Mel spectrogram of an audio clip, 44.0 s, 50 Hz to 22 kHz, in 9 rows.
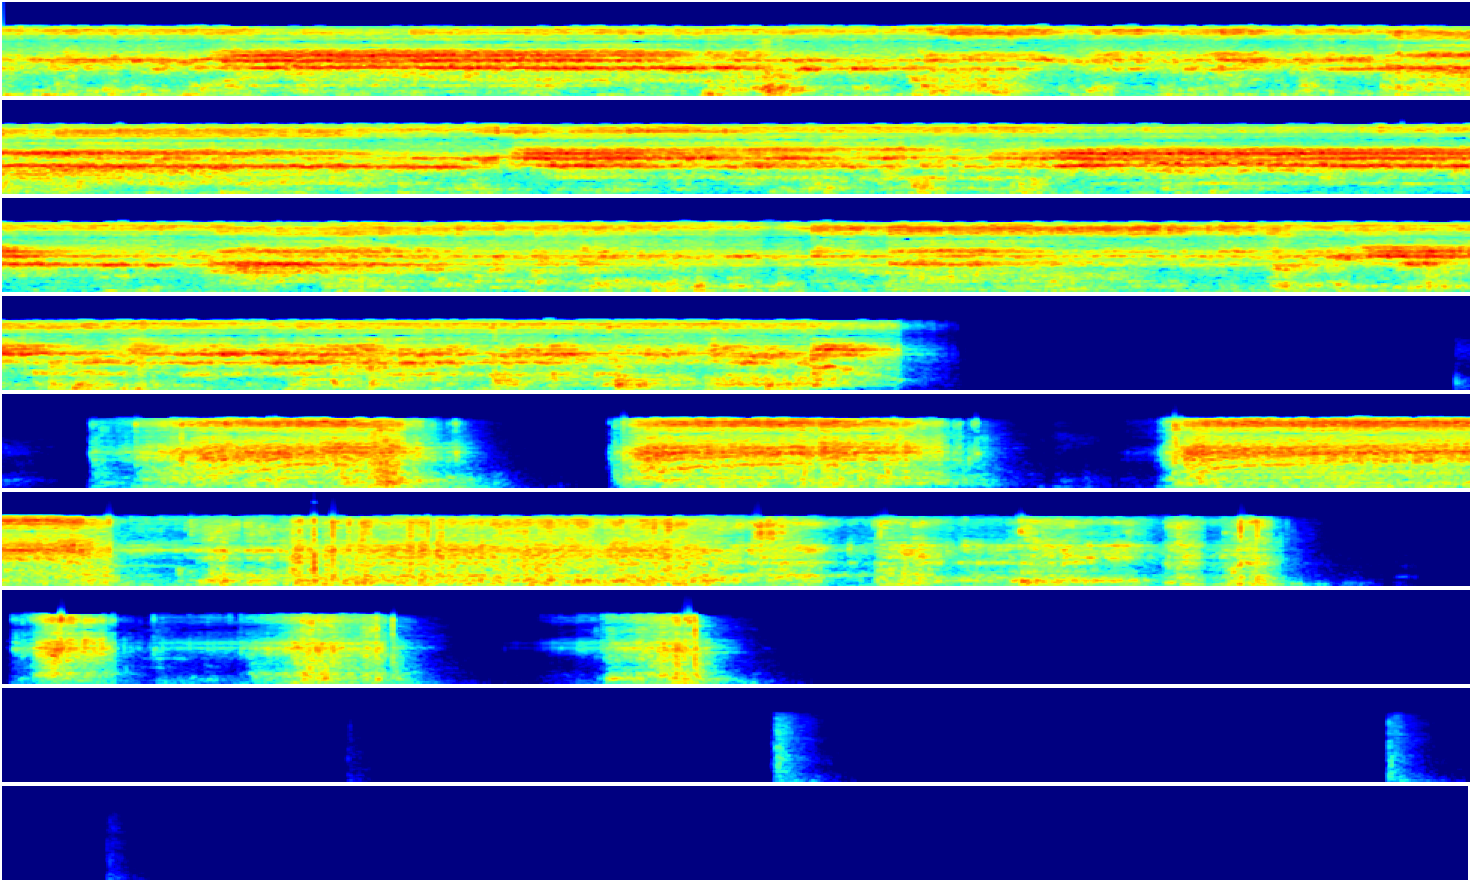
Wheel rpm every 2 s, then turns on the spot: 160, 160, 160, 160, 160, 160, 160, 160, 130, 0, 40, 50, 80, 30, 20, 10, 0, 0, 0, 0, 0, 0.
24-28 30-32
